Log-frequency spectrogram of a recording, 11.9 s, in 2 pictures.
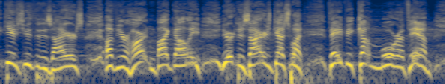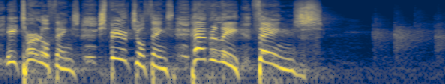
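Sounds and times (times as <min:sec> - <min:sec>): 
speech: 0:00.0 - 0:10.3
audience clapping: 0:10.8 - 0:11.8.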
